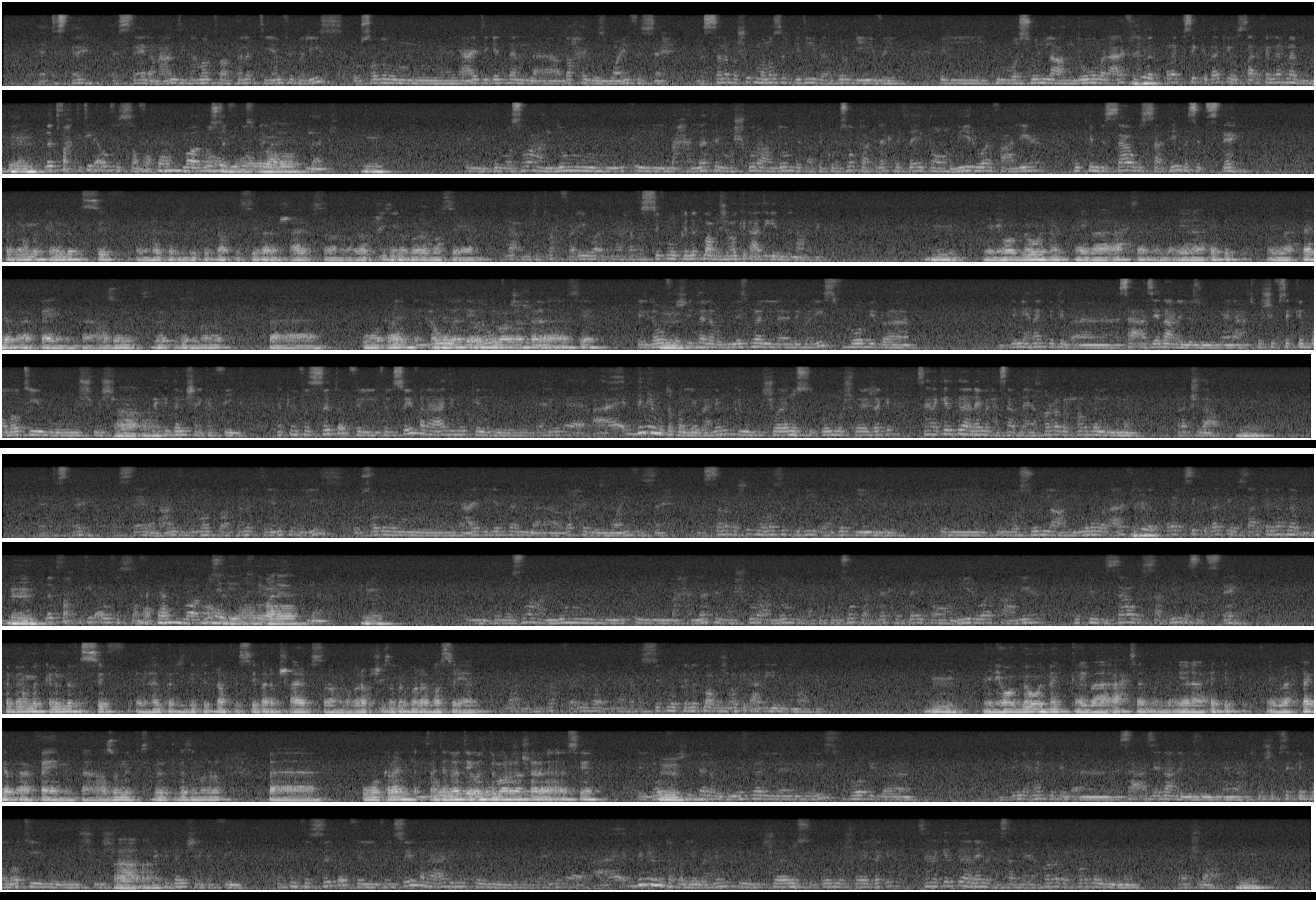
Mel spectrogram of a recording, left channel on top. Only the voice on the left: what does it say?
هي تستاهل تستاهل انا عندي ان انا اطلع ثلاث ايام في باريس قصادهم يعني عادي جدا اضحي باسبوعين في الساحل بس انا بشوف مناظر جديده برج ايفل الكرواسون اللي عندهم انا عارف
ان انا بدخلك في سكه اكل بس عارف ان احنا ب-
يعني بندفع كتير قوي في السفر
نص
الفلوس
في
في الاكل
الكرواسون عندهم المحلات المشهورة عندهم بتاعة الكرواسون بتاعة الأكل تلاقي طوابير واقفة عليها ممكن بالساعة وبالساعتين بس تستاهل
عادي
بت...
لا بتطرح في أي وقت احنا في الصيف ممكن نطلع بجواكت عادي جدا على فكرة
بص
الجو
الجو
في الشتاء
الجو
في الشتاء لو بالنسبة ل- لباريس فهو بيبقى الدنيا هناك بتبقى ساقعة زيادة عن اللزوم يعني هتخش في سكة بلاطي ومش مش
الجاكيت ده مش هيكفيك لكن في الصيف في ال- في الصيف أنا عادي ممكن يعني آه، الدنيا متقلبة يعني ممكن شوية نص كم وشوية جاكيت بس احنا كده كده هنعمل حسابنا يعني خرج الحر ده من دماغك مالكش دعوة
